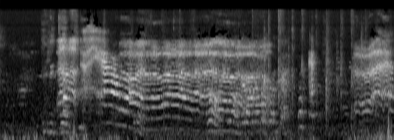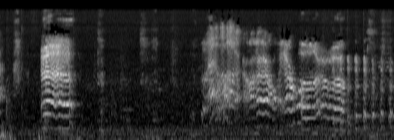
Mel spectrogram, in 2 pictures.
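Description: An elderly woman talks to a baby in a high, sing-song voice close by.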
